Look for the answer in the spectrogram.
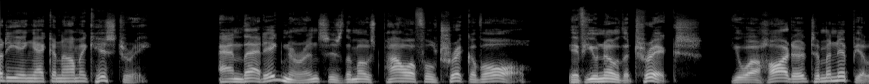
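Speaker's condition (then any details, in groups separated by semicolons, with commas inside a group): No condition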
